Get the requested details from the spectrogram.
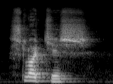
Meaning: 1. plural of slotje 2. permanent dental braces with metal brackets
- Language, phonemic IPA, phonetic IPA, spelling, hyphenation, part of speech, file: Dutch, /ˈslɔt.jəs/, [ˈslɔ.cəs], slotjes, slot‧jes, noun, Nl-slotjes.ogg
